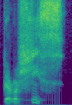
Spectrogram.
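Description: It is said in an Ashkenazi Hebrew pronunciation. "they'll say Bereshis"

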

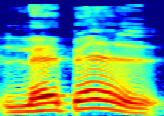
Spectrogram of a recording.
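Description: It is said with a Korean-style pronunciation. The speaker calls it wrong. "우리 보통 발음할 때 레벨 이렇게 발음하는데"

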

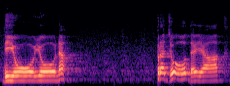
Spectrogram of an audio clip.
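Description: The pause falls after the word na. The prayer asks to be enlightened within. The speaker calls it right. "That's how it should say. Diyo-yo na"

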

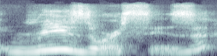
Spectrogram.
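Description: The last hissing sound is voiced.

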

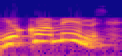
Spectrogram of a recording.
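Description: It is said as a command.

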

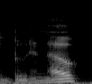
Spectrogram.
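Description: The name is pronounced the French way. The speaker calls it wrong. "if you speak French that should be Elias Boudinot"

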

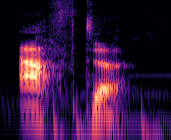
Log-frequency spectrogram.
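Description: The first vowel is a short 'a' as in 'trap'. This is how it is said in Hull. "if you want that sexy Hull accent, you will change it to an ah sound. The same way as you pronounce the ah in trap"

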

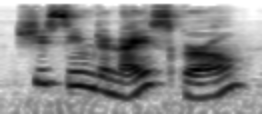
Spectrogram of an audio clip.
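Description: The stress is on the word nice.

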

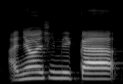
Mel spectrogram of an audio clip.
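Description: The pitch stays fairly level throughout. The speaker calls it right. "là câu thứ hai đúng không ạ? Khi bạn đọc không lên xuống nhiều về ngữ điệu thì sẽ thấy câu nói tự nhiên hơn"

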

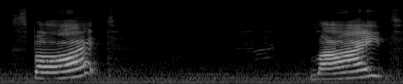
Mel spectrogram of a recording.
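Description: The two parts have a pause between them.

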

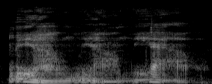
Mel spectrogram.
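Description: It is meowed in an angry voice.

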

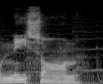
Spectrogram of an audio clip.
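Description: It is pronounced in an American way.

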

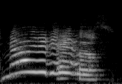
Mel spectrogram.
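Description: It is said in a shrill whine.

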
